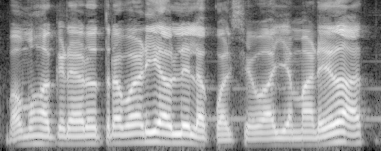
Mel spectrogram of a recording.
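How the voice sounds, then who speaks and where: A man's voice: a little high, a little fast, a bit bright, clear, resonant tone, no echo. A young man explaining a coding tutorial step by step, talking through each action as he does it on screen. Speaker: programming tutor.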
